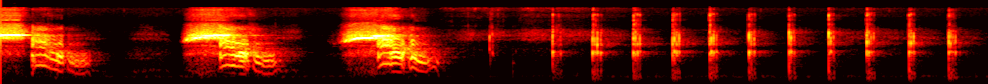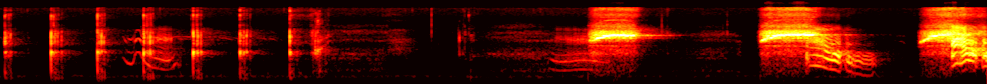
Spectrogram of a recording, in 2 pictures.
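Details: Grey francolin (Dakhni teetar) kept indoors in a room, a newly calling bird singing continuously: loud harsh rasping phrases about once a second, then a fast run of dry ticking clicks, then the harsh repeated phrases resume.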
